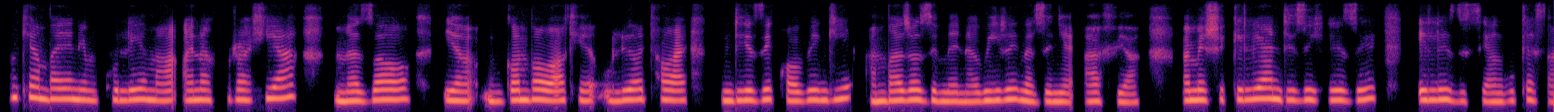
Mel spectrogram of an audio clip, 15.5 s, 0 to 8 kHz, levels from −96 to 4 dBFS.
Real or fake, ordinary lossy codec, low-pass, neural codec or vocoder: fake; Opus, 24 kbps; 7.2 kHz; autoencoder, 48 kHz, 32 numbers a frame, DAC-VAE, trained on Japanese speech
